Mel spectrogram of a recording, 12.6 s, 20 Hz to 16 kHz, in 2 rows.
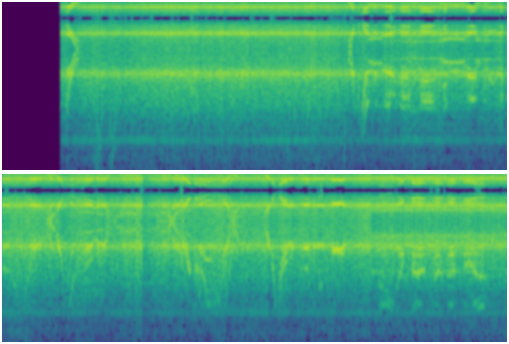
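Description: Amateur-band audio from a 3.5 MHz crystal set with a beat frequency oscillator and one-transistor amplifier, cutting in suddenly under a second in: steady hiss and a constant whistle, with heterodyne whistles sweeping up and down in pitch and snatches of unintelligible sideband voice as the dial is tuned across 80-metre signals.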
